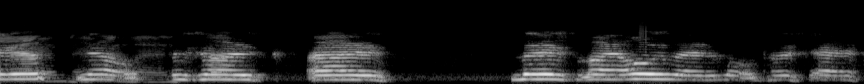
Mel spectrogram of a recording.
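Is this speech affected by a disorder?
Yes: speech impairment after birth surgery.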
